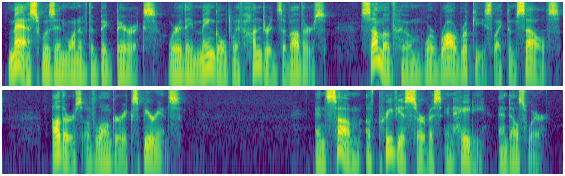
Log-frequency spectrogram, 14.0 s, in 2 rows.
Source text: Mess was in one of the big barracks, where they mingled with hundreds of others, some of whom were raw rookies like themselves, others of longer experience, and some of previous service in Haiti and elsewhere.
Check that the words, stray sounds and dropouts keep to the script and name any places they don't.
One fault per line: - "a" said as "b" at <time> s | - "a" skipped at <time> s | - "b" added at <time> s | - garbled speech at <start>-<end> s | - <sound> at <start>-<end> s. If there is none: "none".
none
